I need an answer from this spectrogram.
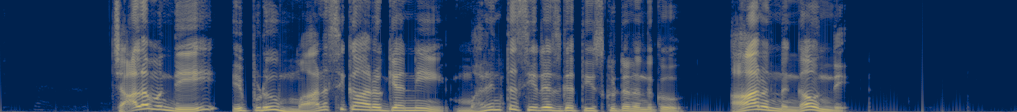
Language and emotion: Telugu, happy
